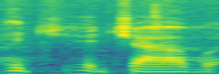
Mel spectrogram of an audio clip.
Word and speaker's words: hijab: Even for most Americans, we look at burqas or the hijab, how do you say it? – Hijab.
